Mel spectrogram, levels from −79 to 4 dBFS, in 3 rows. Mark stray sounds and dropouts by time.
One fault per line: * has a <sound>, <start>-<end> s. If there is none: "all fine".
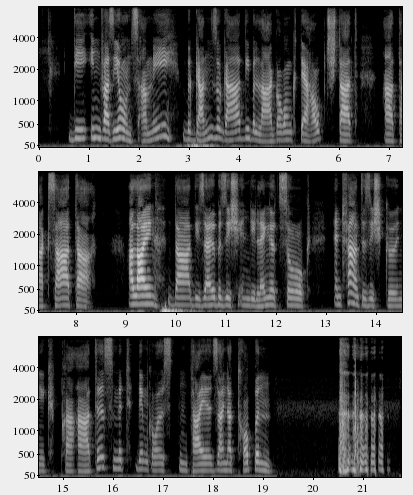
* has a laugh, 20.5-21.6 s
